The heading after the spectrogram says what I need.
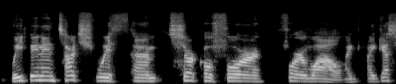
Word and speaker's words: Cercle: One of the things that you did recently, and I'm probably going to mispronounce this, but Circle or Cercle. Yes, Circle. Yeah. Yeah.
